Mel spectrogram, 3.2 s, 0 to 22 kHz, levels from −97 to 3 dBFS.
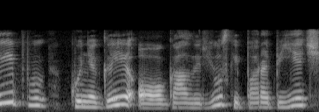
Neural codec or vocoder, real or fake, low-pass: none; real; 7.2 kHz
